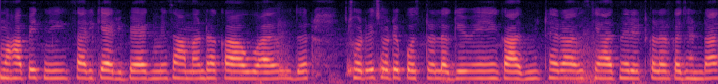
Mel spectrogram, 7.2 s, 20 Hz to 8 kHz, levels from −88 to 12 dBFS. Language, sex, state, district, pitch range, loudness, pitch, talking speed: Hindi, female, Odisha, Khordha, 240-250 Hz, -15 LUFS, 245 Hz, 240 wpm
